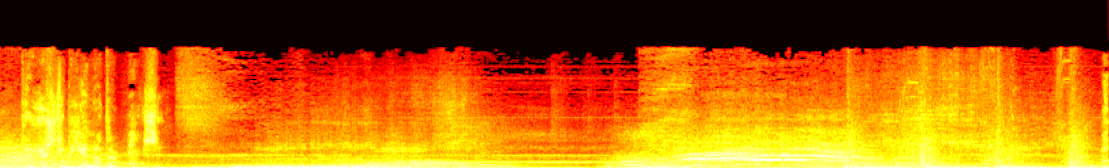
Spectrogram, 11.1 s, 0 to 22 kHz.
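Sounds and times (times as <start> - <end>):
tense ominous background score: 0.0 - 11.0.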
